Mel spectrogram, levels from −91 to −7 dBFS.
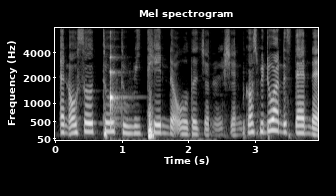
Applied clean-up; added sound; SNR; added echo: classical method log-MMSE.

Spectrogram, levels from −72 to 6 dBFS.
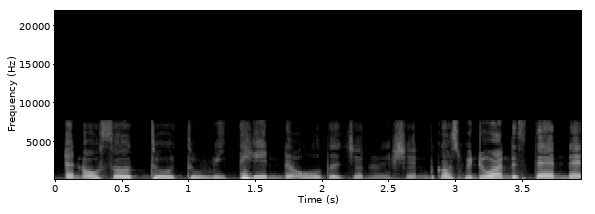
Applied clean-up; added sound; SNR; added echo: none; none; none; none.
